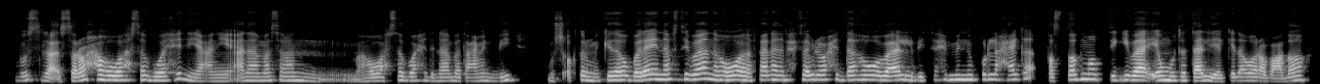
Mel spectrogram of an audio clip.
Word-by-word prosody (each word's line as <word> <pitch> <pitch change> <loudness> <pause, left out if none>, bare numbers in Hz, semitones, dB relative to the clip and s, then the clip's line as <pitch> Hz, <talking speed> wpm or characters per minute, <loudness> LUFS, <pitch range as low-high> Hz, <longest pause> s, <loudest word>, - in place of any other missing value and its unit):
بُص 195 +3 -9
لأ، 170 - +2
الصراحة 200 +6 +2
هو 205 -1 +4
حساب 210 -3 -3
واحد. 190 +7 0
يعني 155 -2 -4
أنا 180 +1 0
مثلًا 185 +1 -3 0.6
ما - - -9
هو 160 +2 -1
حساب 190 +1 -5
واحد 180 -1 -4
اللي 165 +1 -4
أنا 165 - -5
باتعامل 165 +1 -4
بيه 190 +6 -4 0.3
مش 160 - -12
أكتر 200 -2 -3
من 170 -2 -3
كده، 200 +1 +3
وبالاقي 210 +4 +3
نفسي 235 +1 0
بقى 240 +3 +4
إن 245 -4 +1
هو 200 -2 +3
فعلًا 210 +1 +1
الحساب 205 +1 -1
الواحد 220 -1 -1
ده 205 - +2
هو 215 -1 +2
بقى 200 0 +6
اللي 210 -2 0
بيتسحب 200 +4 -6
منّه 225 0 +2
كل 235 0 -1
حاجة، 225 +2 -2
فالصدمة 220 +9 0
بتيجي 215 -4 -4
بقى 200 -1 +7
إيه، 190 - +1
مُتتالية 180 -4 +2
كدة 170 +3 -4
ورا 170 -3 +1
بعضها، 160 +8 0
195 Hz, 205 wpm, -19 LUFS, 175-215 Hz, 0.6 s, بقى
